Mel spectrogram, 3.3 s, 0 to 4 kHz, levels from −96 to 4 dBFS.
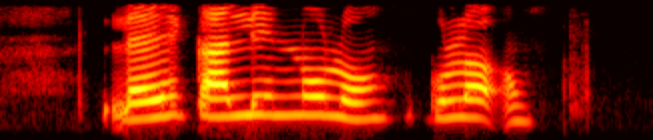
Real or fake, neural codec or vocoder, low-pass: real; none; 3.6 kHz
